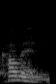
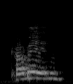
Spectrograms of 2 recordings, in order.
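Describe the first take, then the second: First: It is said in a low, somber tone. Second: It is said in a bright, cheerful tone. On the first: The speaker calls it right. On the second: The speaker calls it wrong.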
